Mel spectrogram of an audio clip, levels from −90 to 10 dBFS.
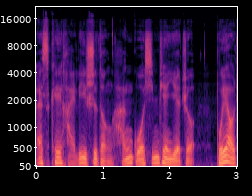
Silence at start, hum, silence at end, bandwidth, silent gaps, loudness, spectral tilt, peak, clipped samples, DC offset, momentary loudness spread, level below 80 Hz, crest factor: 0 s; none; 0 s; 16 kHz; none; -19 LUFS; -6 dB/octave; -2 dBFS; under 0.1%; under 0.1%; 8 LU; -40 dBFS; 16 dB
